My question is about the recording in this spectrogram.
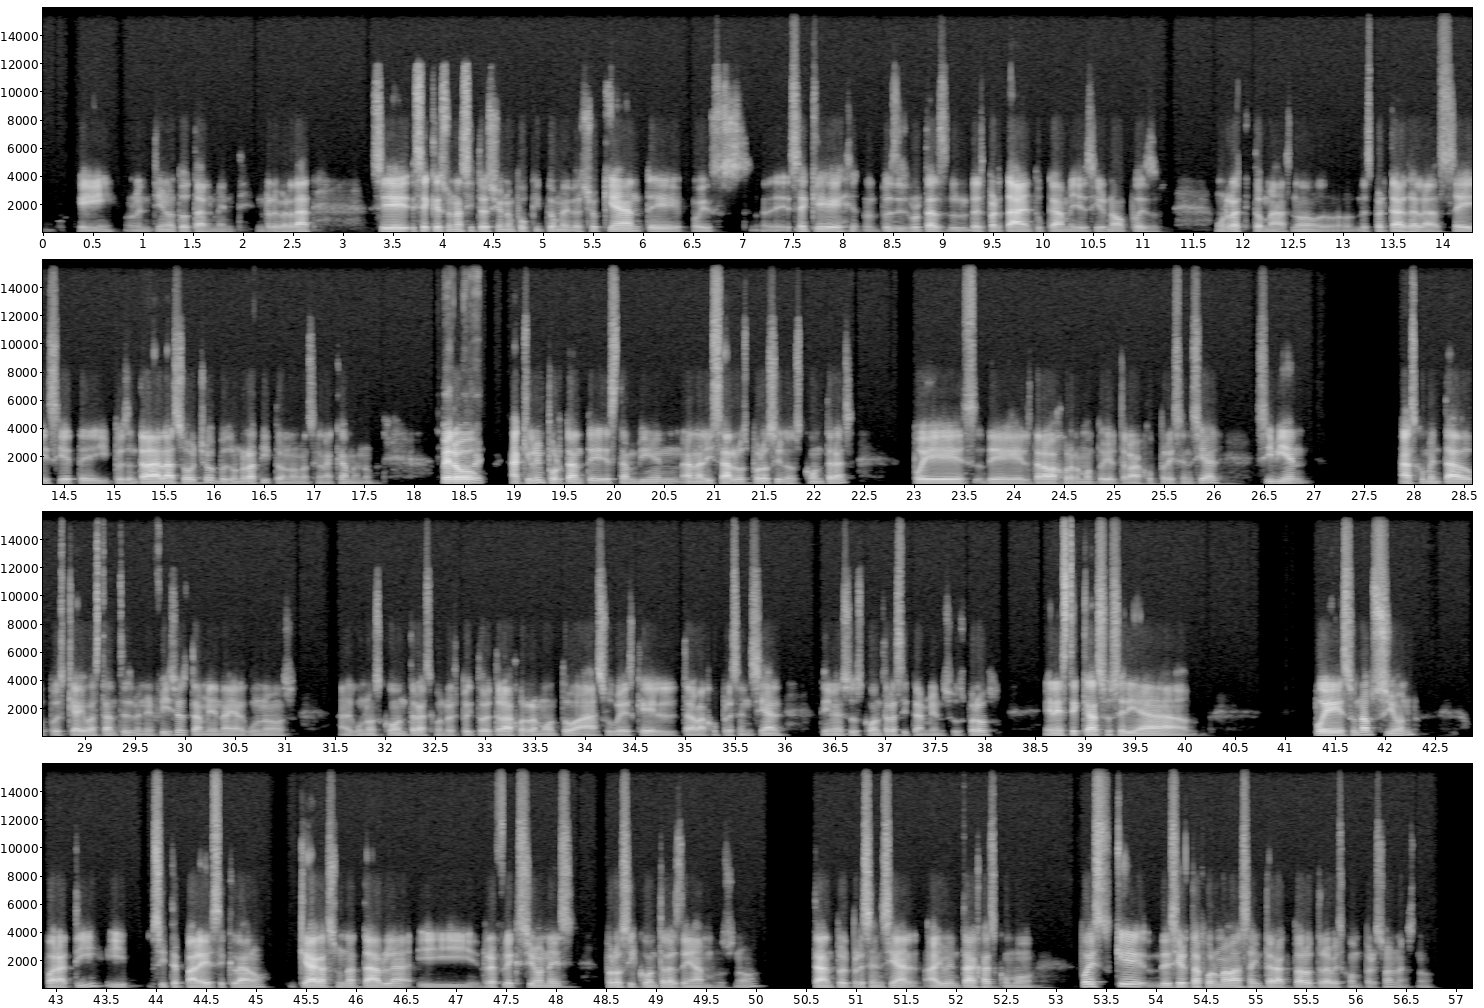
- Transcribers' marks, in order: other background noise
- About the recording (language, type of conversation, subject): Spanish, advice, ¿Qué te preocupa de recaer al retomar el ritmo normal de trabajo?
